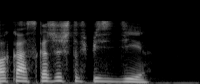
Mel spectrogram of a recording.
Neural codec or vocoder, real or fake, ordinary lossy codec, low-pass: none; real; none; none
